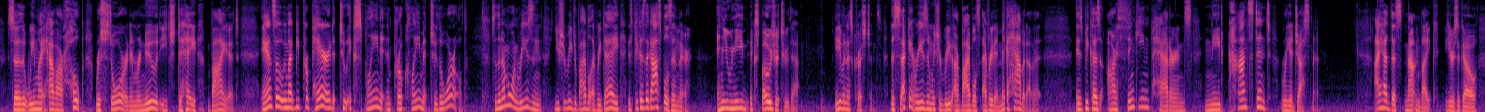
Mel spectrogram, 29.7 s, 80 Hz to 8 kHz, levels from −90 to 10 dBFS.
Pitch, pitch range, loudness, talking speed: 155 Hz, 130-180 Hz, -23 LUFS, 175 wpm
